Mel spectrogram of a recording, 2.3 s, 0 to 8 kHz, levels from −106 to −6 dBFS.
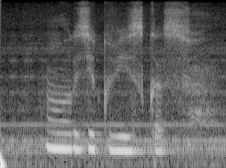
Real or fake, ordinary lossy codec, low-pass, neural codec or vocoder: real; none; none; none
